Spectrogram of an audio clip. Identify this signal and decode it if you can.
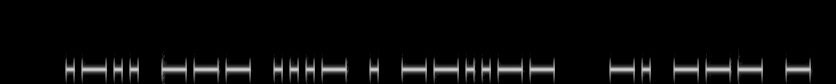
Morse code, heard as a keyed tone, about 15 wpm, 700 Hz. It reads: LOVE, NOT
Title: Sentences from Top 1600 Words 15wpm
